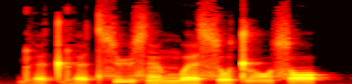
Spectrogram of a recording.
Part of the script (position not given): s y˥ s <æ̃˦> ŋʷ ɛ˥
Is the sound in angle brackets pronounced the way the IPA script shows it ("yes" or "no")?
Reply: no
